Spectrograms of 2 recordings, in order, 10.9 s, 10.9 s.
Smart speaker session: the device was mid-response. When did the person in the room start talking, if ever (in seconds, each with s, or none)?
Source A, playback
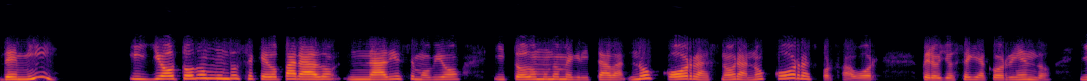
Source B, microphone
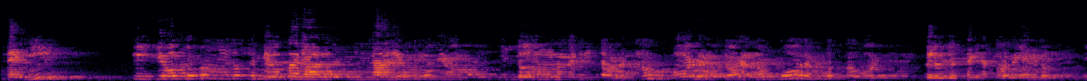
none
